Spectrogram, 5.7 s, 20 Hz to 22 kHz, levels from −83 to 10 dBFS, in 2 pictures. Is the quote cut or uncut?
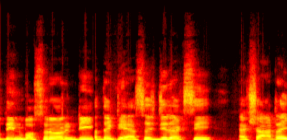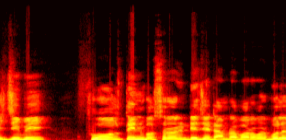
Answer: cut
